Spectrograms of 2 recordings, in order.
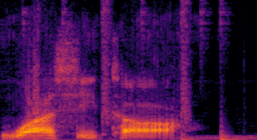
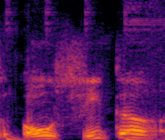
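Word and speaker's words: Ouachita: Even the way they spell Washita. Because you think like, oh, what is this? You think this is Oshita or whatever, but it's spelled the French way with O-U-I.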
